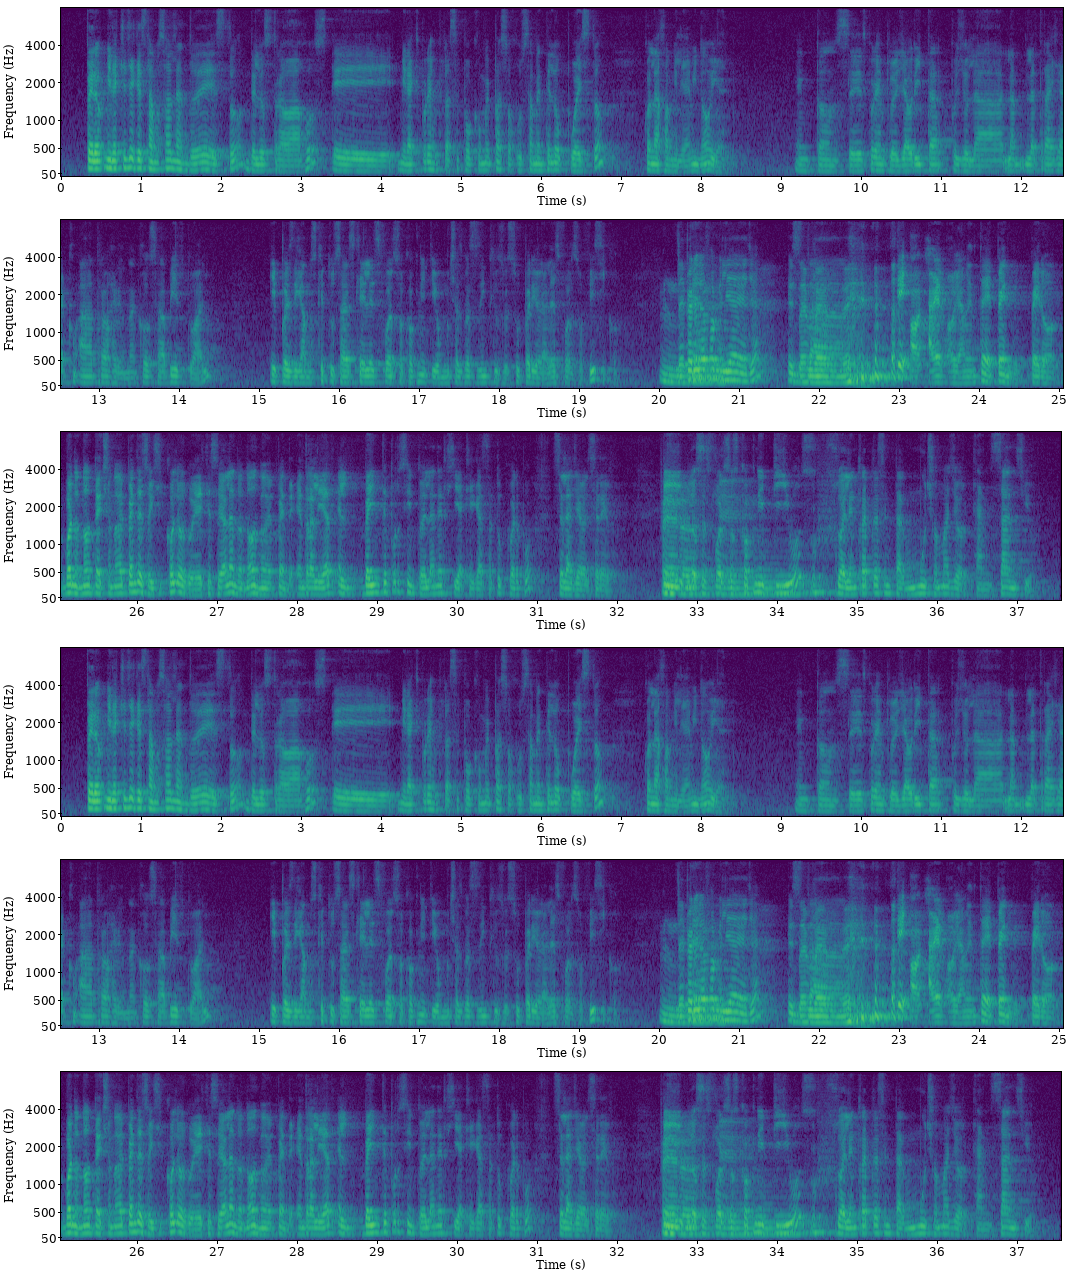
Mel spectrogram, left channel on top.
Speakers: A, on the left (about 30°); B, on the right (about 80°).
A: Pero mira que ya que estamos hablando de esto, de los trabajos, eh, mira que por ejemplo hace poco me pasó justamente lo opuesto con la familia de mi novia. Entonces, por ejemplo, ella ahorita, pues yo la, la, la traje a, co- a trabajar en una cosa virtual y pues digamos que tú sabes que el esfuerzo cognitivo muchas veces incluso es superior al esfuerzo físico.
B: Mm, Depende.
A: Pero la familia de ella está...
B: Depende. <laughs>
A: Sí, a, a ver, obviamente depende, pero bueno, no, de hecho no depende, soy psicólogo y de qué estoy hablando, no, no depende. En realidad el 20% de la energía que gasta tu cuerpo se la lleva el cerebro.
B: Pero
A: Y los
B: es
A: esfuerzos
B: que...
A: cognitivos
B: uf.
A: suelen representar mucho mayor cansancio,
